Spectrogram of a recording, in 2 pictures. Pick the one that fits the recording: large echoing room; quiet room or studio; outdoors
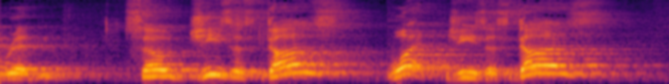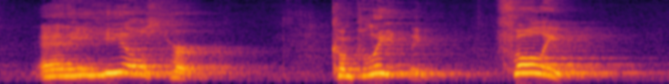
large echoing room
